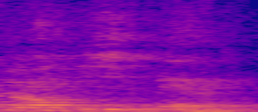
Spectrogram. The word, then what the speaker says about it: troquíter: Y el tubérculo que se llama troquíter. Troquíter. Tiene tres sílabas, tres golpes de sílabas.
